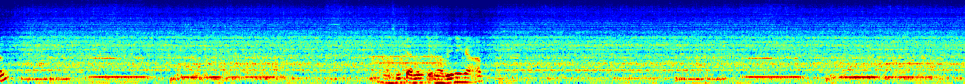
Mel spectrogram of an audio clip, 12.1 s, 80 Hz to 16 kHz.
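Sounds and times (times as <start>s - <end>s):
metal lathe hum: 0.0s - 12.0s
faint machine whine: 4.5s - 12.0s.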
